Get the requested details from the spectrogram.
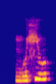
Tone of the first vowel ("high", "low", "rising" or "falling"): rising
